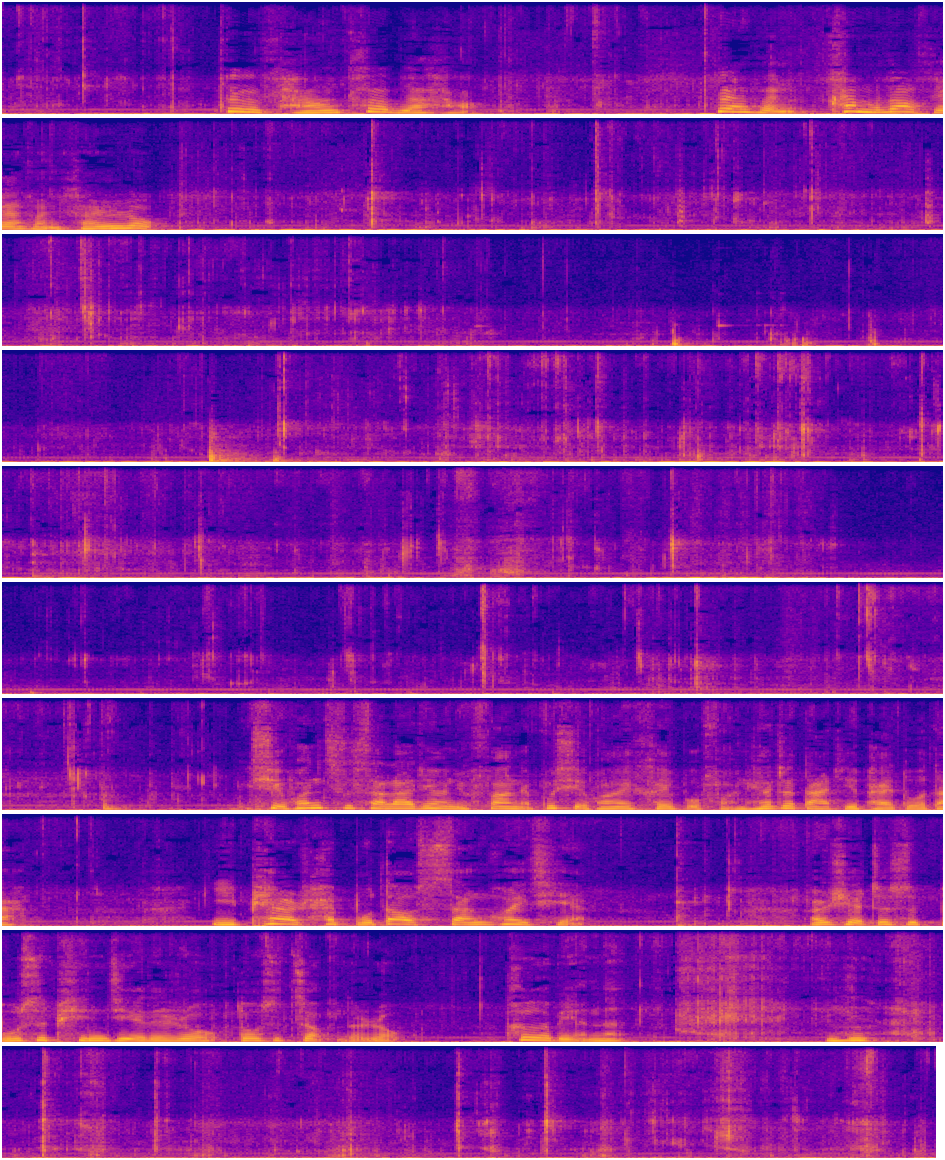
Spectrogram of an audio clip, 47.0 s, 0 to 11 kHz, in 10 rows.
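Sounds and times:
close-up chewing: 0.0s - 29.6s, 38.7s - 47.0s
steady hum: 0.0s - 47.0s.

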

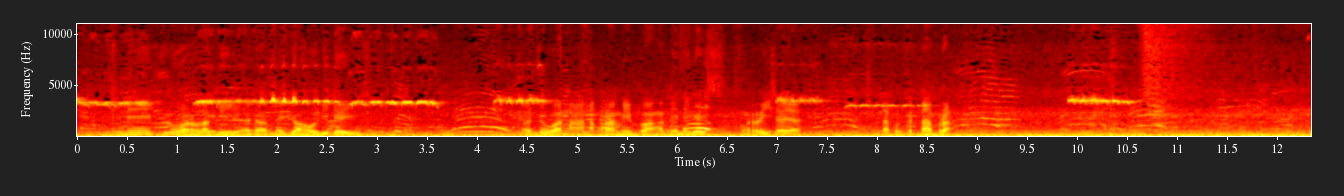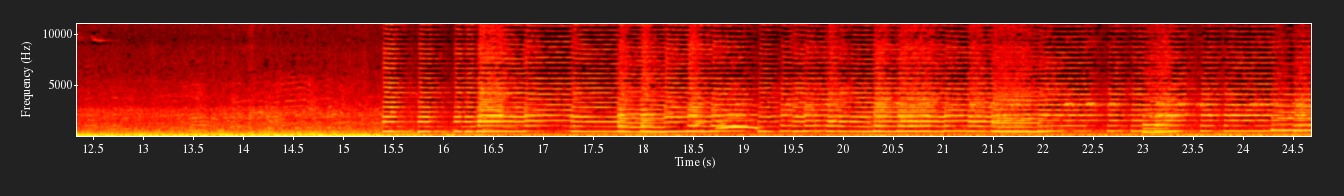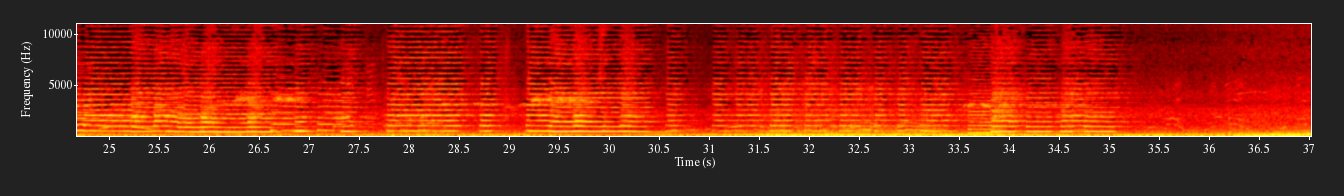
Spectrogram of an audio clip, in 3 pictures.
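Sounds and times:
multi-tone air horn tune: 15.4s - 35.3s.

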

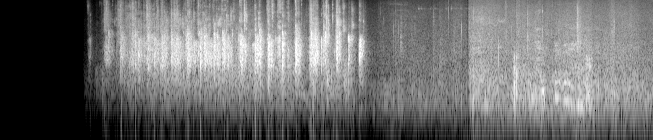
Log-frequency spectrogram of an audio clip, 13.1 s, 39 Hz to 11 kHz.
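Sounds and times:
audience applauding: 1.8s - 7.4s.

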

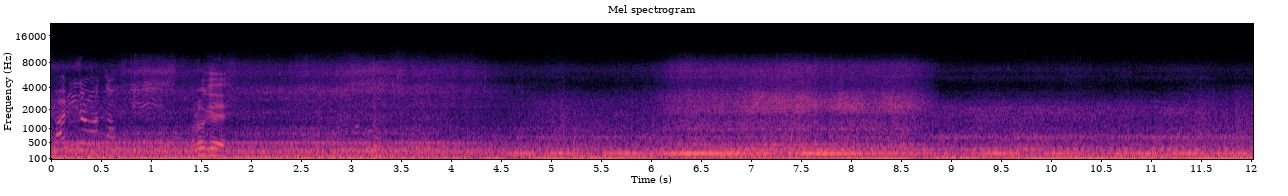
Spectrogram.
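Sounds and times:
rushing water: 0.0s - 8.9s
boat engine humming: 0.0s - 12.0s.

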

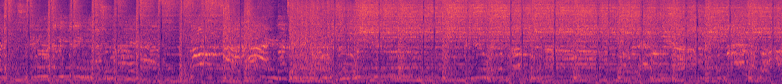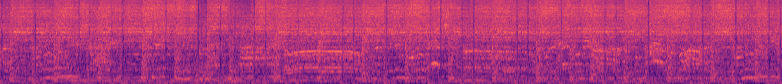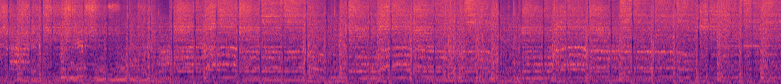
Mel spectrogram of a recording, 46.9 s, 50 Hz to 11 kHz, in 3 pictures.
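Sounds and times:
bass guitar: 0.0s - 46.9s
drum kit: 0.0s - 46.9s
electric guitars: 0.0s - 46.9s
male lead vocal: 0.0s - 46.9s.

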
